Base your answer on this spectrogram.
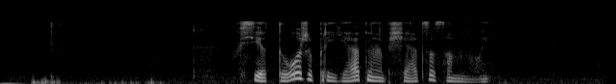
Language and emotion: Russian, positive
